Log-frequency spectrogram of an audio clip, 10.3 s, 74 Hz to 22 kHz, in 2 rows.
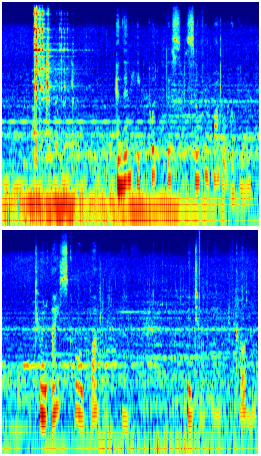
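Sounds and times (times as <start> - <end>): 
cracked ice clinking into a glass: 0.6 - 1.6
speech: 2.3 - 5.2, 5.8 - 7.8, 8.8 - 10.2.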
